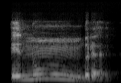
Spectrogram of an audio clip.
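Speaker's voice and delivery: Penumbra, slow, with NUM held; stress on middle syllable. Shown as a demonstration. Teacher repeating for students, stretched tonic syllable in Penumbra. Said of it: "Então, o num é o quê?".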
